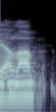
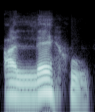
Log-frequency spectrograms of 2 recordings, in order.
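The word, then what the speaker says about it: עליו: I was like, no, it's got to be Alav. the original form of the word was alehu.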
